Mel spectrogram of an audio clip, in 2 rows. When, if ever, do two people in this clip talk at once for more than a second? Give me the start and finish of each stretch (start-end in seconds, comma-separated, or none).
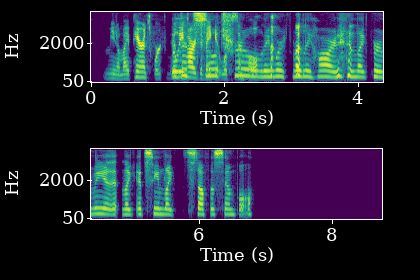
1.2-2.5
